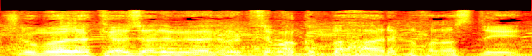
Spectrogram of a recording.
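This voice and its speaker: A man playing a pushy, joking young schemer who speaks fast. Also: medium pitch, flat delivery, over a noisy crowd, close to an everyday voice.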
